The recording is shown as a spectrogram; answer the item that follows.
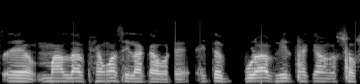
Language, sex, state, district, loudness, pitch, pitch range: Bengali, male, West Bengal, Malda, -17 LUFS, 145 Hz, 140-150 Hz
